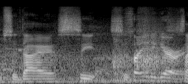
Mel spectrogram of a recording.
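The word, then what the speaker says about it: Siedah Garrett: I think at the time, I'm still mispronouncing her name, Sadia Garrett.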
